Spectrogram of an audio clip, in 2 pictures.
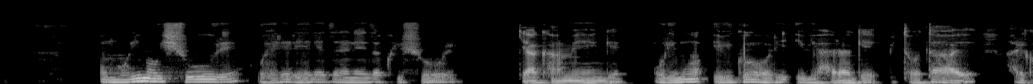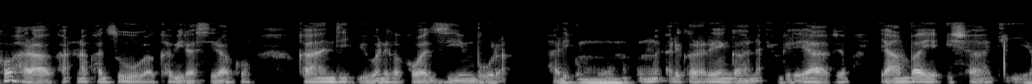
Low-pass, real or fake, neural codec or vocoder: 7.2 kHz; real; none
